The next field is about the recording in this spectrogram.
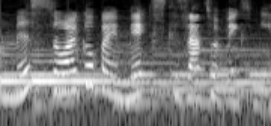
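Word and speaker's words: Mx.: It's Mix. So kind of like cookie mix or mixing bowl.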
